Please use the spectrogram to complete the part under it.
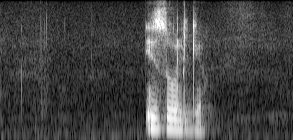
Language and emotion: Russian, neutral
